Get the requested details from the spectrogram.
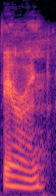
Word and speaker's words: Ayron: They said that history helped them this season, but they attribute a lot of their success to first-year coach Aaron, pronounced Aaron, it's spelled A-Y-R-O-N, Worthington, who set four goals at the beginning of the year: be undefeated, win regionals, make it to state, and win state.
